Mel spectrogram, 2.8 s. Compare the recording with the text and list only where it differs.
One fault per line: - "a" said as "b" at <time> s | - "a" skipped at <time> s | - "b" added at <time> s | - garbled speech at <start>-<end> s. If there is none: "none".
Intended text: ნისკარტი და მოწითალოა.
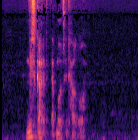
none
